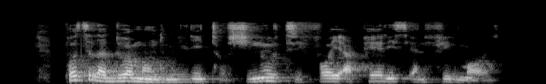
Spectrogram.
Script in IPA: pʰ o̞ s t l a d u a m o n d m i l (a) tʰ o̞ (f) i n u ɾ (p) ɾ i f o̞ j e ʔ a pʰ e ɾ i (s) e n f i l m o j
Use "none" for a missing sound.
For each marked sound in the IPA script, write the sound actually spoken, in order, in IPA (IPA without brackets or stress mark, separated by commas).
i, ʃ, t, s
